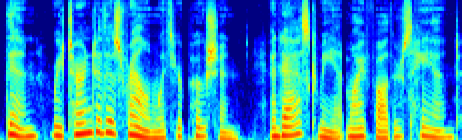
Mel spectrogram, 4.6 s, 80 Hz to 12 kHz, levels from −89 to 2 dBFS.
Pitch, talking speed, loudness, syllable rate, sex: 190 Hz, 195 wpm, -17 LUFS, 4.4 syllables/s, female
